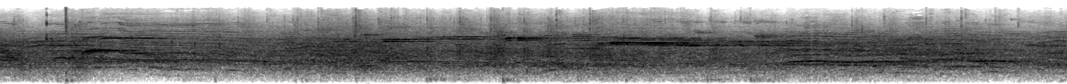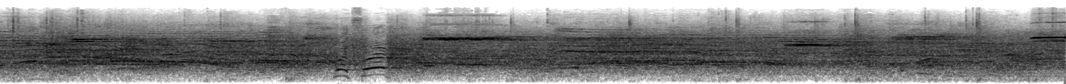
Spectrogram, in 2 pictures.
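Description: Many young women chatter and call out across a large echoing hall.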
